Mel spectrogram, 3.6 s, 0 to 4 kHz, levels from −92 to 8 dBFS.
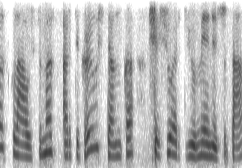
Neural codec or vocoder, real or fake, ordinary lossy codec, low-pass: none; real; Opus, 16 kbps; 3.6 kHz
